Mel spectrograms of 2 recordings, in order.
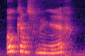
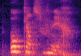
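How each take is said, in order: Both takes have the same delivery.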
